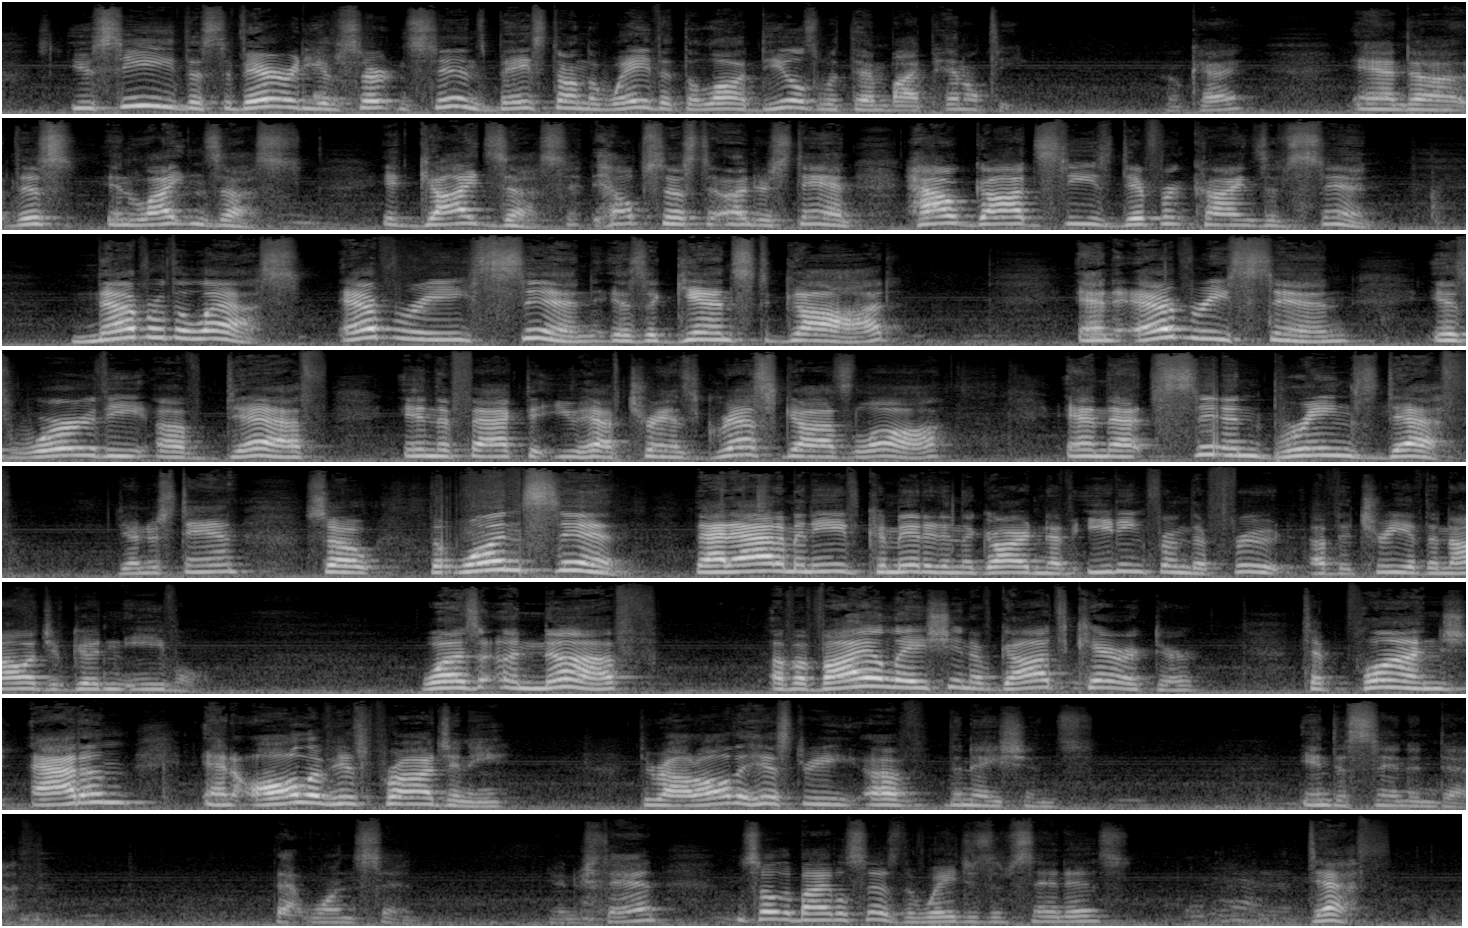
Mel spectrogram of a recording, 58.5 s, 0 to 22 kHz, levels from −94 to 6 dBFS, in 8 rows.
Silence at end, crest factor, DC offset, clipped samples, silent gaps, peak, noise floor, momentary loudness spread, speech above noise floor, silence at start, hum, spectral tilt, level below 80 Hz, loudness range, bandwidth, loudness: 0.5 s; 22 dB; under 0.1%; under 0.1%; none; -2 dBFS; -51 dBFS; 16 LU; 28 dB; 0.35 s; none; -5 dB/octave; -52 dBFS; 11 LU; 19.5 kHz; -23 LUFS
